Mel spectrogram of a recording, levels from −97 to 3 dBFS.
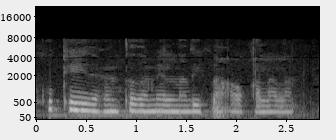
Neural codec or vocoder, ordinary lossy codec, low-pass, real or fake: none; AAC, 24 kbps; 9.9 kHz; real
